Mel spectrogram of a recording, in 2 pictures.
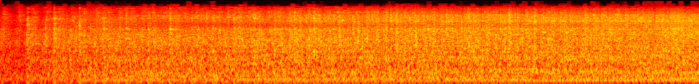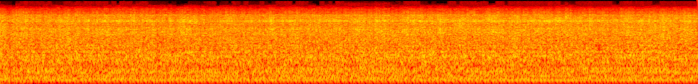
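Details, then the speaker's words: Discarded Craftsman mower after an oil change and fitting the spark plug: the engine runs loud and rough with a heavy, violent shake from a misaligned, bent, out-of-balance blade. "it is very violent and I think I know why."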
